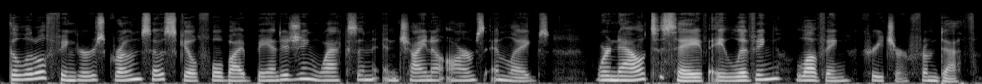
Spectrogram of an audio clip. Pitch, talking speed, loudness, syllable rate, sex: 195 Hz, 145 wpm, -18 LUFS, 4.1 syllables/s, female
